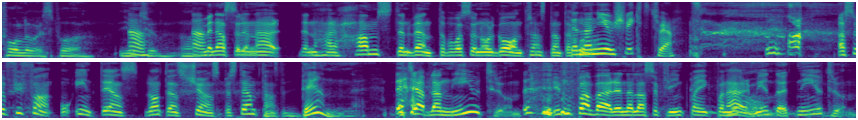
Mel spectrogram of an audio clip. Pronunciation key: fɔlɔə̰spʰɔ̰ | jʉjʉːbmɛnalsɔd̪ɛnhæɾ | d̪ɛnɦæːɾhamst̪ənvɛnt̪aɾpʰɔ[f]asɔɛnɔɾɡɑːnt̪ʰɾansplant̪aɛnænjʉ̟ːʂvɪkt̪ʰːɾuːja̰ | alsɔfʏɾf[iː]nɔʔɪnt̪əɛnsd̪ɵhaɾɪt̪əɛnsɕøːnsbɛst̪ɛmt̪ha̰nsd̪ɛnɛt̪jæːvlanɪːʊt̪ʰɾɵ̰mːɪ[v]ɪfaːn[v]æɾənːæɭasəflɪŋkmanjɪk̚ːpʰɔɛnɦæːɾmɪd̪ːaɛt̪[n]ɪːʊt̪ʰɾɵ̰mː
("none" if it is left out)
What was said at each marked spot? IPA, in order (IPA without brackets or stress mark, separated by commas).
v, aː, f, v, n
